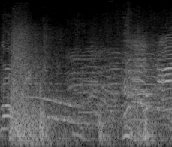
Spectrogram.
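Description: A sudden thud on the wrestling ring right at the start, followed by shouting voices from the ring and crowd.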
